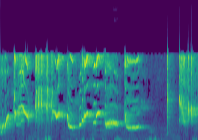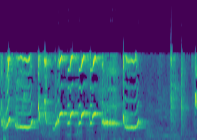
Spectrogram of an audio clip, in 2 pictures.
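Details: Captive white-rumped shama in fighter-style song: two bursts of rich, rapid whistles and stepped phrases, loud and varied, separated by a short pause.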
